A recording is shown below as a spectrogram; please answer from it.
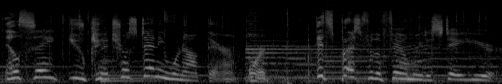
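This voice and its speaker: A young American boy in a video game. He sounds wide-eyed, eager and casual, pitched on the high side, with music clearly playing underneath. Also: big pitch swings, moderate pace. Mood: glum, restless. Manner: casual, youthful talk. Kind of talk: video game cutscene acting.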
